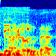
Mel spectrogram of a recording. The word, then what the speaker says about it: Gyllenhaal: And also the film that introduced us to the wonder that is Jake Yes, Gyllenhaal. that's true. That is how you correctly pronounce his name.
